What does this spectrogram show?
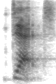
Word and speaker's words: debt: are ninja B so this word is debt debt you'll notice like I ignore the B I want you to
